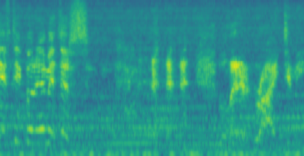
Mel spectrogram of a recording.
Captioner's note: laughs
